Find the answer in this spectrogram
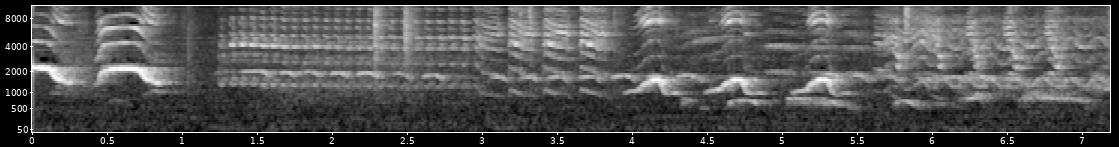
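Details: Singing Black-throated laughingthrush, a kept bird shown dancing: loud arched whistles open the phrase, then softer warbling, a run of three bright slurred whistles and a final varied chatter, with room noise behind.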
